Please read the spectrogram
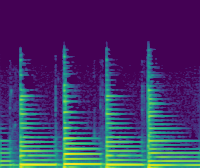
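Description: Ukulele played fingerstyle, single notes plucked one at a time on the A string in a short run that climbs to the seventh fret and steps back down to the third. There are four plucks about half a second apart, and the last note rings on.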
